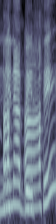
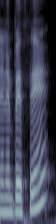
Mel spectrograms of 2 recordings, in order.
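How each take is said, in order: First: "Nena P C" said louder, with "Nena" as one sung-out word; misheard slang. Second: Said in the usual way. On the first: Retold or imitated. Host jokes she misheard the slang as an insult, loud. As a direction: turn N P C into "Nena P C", louder and higher. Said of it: "y a mí me dicen". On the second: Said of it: "a mí me dicen, "Nena P C".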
